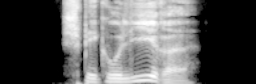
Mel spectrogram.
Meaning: inflection of spekulieren: 1. first-person singular present 2. first/third-person singular subjunctive I 3. singular imperative
- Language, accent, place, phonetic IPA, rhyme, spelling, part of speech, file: German, Germany, Berlin, [ʃpekuˈliːʁə], -iːʁə, spekuliere, verb, De-spekuliere.ogg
